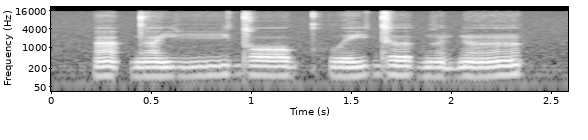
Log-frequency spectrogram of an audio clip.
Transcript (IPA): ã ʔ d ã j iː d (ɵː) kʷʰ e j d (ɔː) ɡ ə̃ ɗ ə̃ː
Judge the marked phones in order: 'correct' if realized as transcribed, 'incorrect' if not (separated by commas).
incorrect, incorrect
